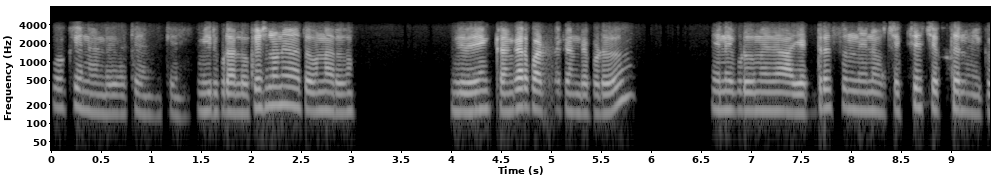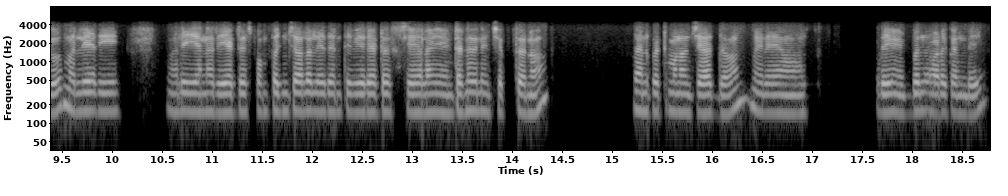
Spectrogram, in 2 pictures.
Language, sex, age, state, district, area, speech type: Telugu, male, 18-30, Andhra Pradesh, Anakapalli, rural, conversation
